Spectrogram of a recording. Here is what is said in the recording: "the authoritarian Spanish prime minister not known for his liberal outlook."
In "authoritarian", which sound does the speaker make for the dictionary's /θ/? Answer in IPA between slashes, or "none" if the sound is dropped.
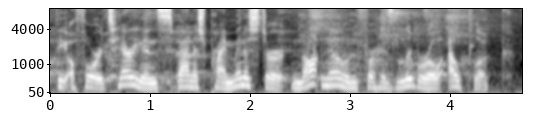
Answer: /θ/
